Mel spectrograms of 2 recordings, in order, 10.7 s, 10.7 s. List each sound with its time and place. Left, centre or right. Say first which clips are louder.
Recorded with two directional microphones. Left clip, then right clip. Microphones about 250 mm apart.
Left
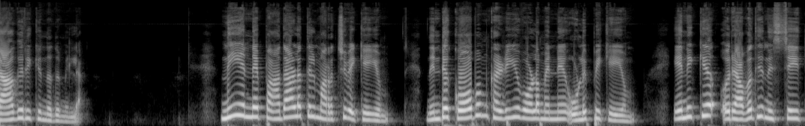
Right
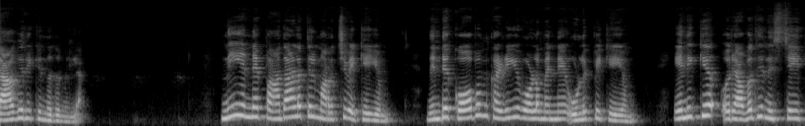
0.0 s speech: left 7 dB; left
3.5 s a woman's voice: left 8 dB; left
